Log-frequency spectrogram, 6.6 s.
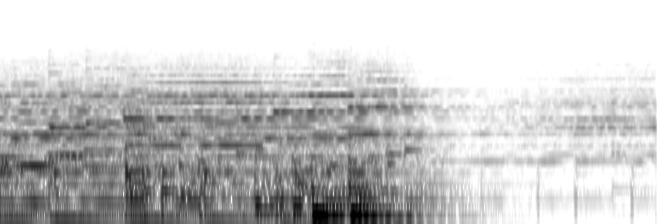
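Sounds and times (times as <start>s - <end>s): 
music loop: 0.0s - 4.7s.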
